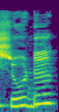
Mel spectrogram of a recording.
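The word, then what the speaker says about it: should: word है जैसे कि शुड कुड वुड और एक मुड यह तीन चार वर्ड है जिसमें एल साइलेंट रहता है जब डी से पहले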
